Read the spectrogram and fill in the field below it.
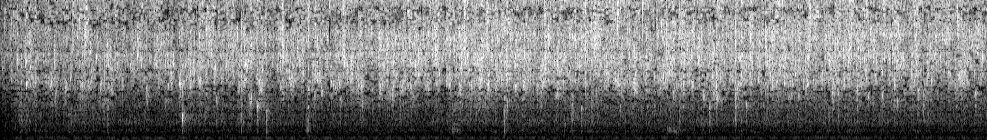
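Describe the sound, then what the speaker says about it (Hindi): Homemade chicken tikka sausages fry in a hot pan, giving a loud, steady sizzle with faint crackles that runs unbroken throughout, with no talking. "मैं आपको फ्राई करके भी सॉसेजेस दिखाती हूँ"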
